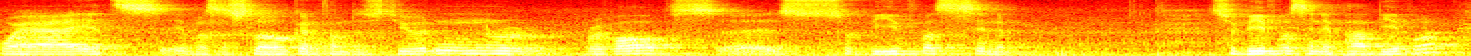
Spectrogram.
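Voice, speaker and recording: With a Danish accent, a man at a medium pitch speaks at a fairly slow pace and with fairly even intonation, amid an audible room echo and noticeable background noise. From Denmark. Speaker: arts organization co-founder. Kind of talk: panel discussion. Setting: stage with audience.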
